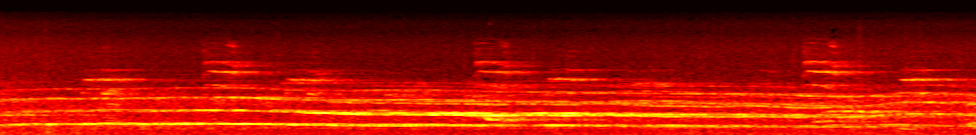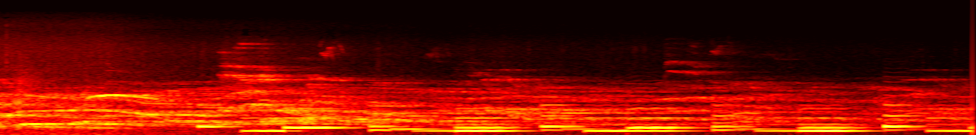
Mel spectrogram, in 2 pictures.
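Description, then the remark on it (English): A crow call morphing into a wolf howl: long, wavering, siren-like tones with a few sharp squawks, then a quick run of short, stepped pitched yelps. No one speaks. “It transforms here into the wolf sound.”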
